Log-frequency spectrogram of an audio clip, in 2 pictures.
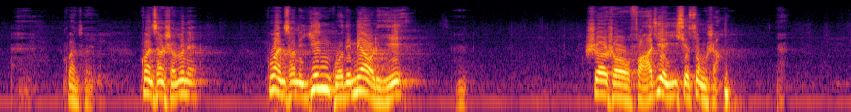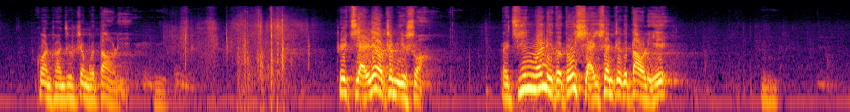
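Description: An elderly man speaks calmly and slowly into a microphone, in short phrases with pauses.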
